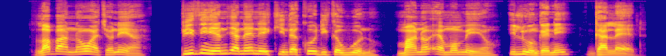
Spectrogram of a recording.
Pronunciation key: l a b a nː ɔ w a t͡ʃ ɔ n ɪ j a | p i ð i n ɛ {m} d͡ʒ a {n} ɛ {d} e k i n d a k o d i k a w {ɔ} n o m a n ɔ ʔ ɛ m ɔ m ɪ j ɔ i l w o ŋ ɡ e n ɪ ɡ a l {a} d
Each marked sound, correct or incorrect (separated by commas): incorrect, correct, incorrect, incorrect, incorrect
